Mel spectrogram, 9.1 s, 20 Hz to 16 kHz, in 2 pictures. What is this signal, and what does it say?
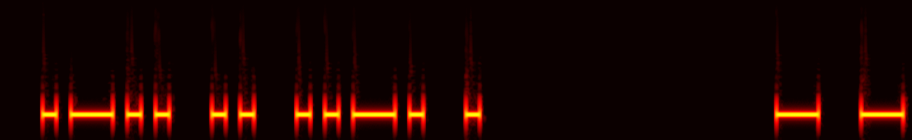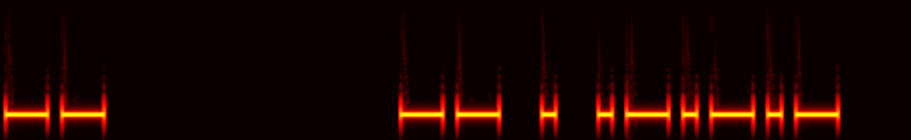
Morse code, heard as a keyed tone, about 17 wpm, 700 Hz. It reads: LIFE TO ME.
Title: 3x Word-Spacing - Sentences from Top 500 Words - 17wpm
